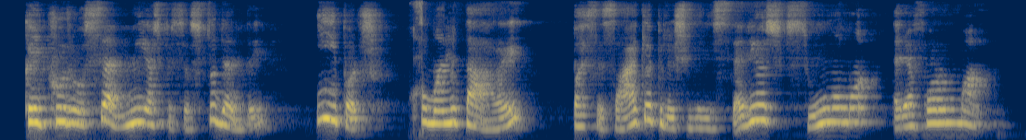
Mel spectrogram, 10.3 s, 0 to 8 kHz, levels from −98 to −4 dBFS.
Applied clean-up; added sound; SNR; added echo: neural mask model DeepFilterNet 3.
